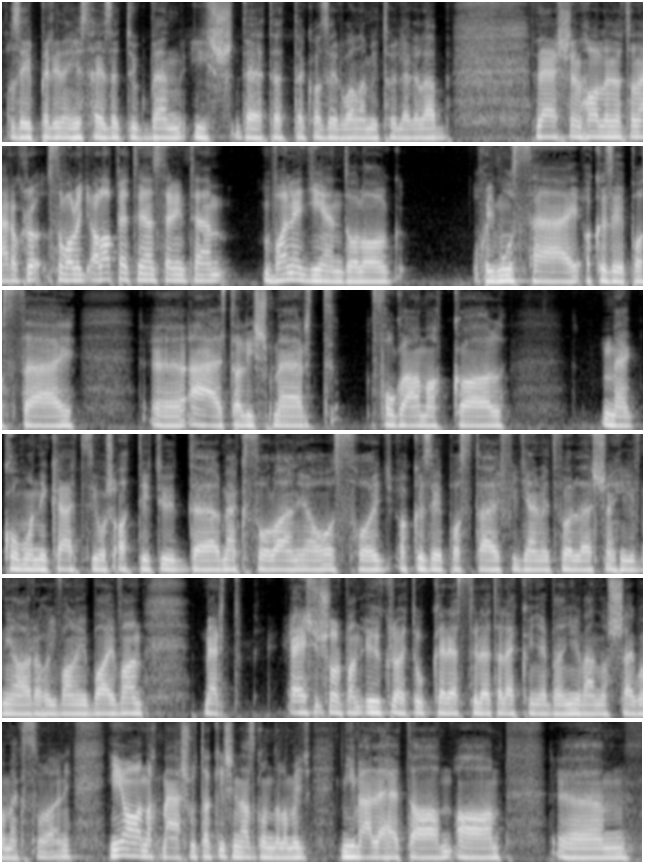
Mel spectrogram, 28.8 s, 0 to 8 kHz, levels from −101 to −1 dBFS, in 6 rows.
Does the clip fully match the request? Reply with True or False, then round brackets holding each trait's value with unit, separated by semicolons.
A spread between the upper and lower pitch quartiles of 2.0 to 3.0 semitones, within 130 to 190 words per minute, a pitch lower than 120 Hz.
True (2.5 semitones; 150 wpm; 105 Hz)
